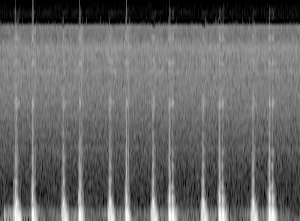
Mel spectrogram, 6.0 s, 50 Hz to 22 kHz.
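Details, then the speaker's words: Physiologic splitting of S2: regular heartbeat about 64 per minute; second heart sound single during the first beats on exhalation, then splitting on inspiration, a normal finding. "the first few beats are with exhalation and then the patient inspires and you should be able to hear the splitting of the second heart sound"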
